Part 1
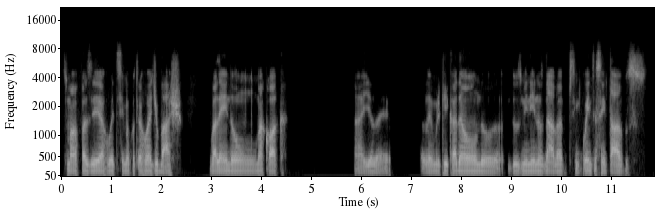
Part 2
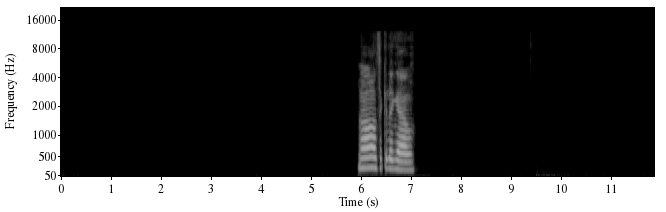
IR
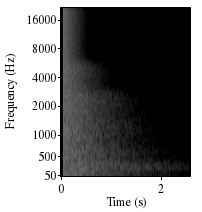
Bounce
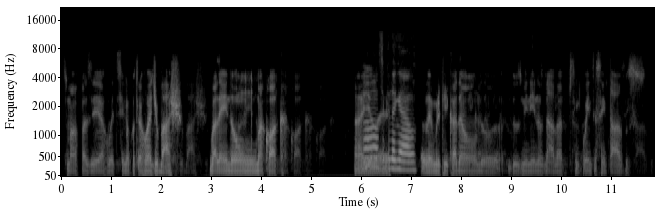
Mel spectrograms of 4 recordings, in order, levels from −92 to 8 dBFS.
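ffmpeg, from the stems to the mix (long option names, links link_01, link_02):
-filter_complex "[0:a]acrossover=split=920|5200[link_01][link_02][link_03];[link_01]acompressor=threshold=-39dB:ratio=4[link_04];[link_02]acompressor=threshold=-34dB:ratio=4[link_05];[link_03]acompressor=threshold=-57dB:ratio=4[link_06];[link_04][link_05][link_06]amix=inputs=3:normalize=0,volume=-5.5dB,afade=type=in:start_time=1.15:duration=0.7:silence=0.316228,afade=type=out:start_time=7.77:duration=0.37:silence=0.281838,asplit=3[link_07][link_08][link_09];[link_08]volume=-22dB[link_10];[1:a]adelay=50,volume=-9.5dB[link_11];[link_09]apad=whole_len=525565[link_12];[link_11][link_12]sidechaincompress=threshold=-47dB:ratio=8:attack=16:release=134[link_13];[link_10]aecho=0:1:502|1004|1506:1|0.19|0.0361[link_14];[link_07][link_13][link_14]amix=inputs=3:normalize=0,alimiter=level_in=6dB:limit=-24dB:level=0:latency=1:release=494,volume=-6dB"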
